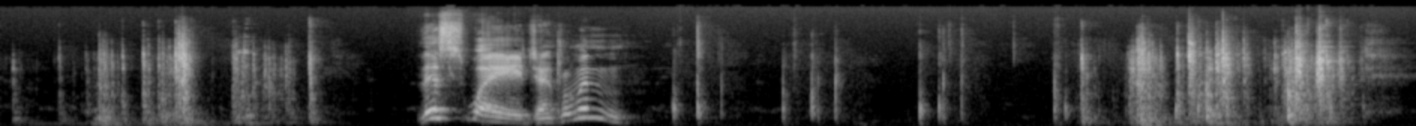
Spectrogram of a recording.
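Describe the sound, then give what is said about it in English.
A servant unlocks the door to a treasure house, and it swings open with a long, wavering creak, followed by a few sharp clicks and a thunk, while a man speaks before and after. “Lackey, unlock the door to my treasure house.”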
